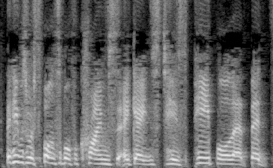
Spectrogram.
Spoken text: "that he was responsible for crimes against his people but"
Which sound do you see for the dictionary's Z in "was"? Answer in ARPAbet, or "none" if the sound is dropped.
Z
